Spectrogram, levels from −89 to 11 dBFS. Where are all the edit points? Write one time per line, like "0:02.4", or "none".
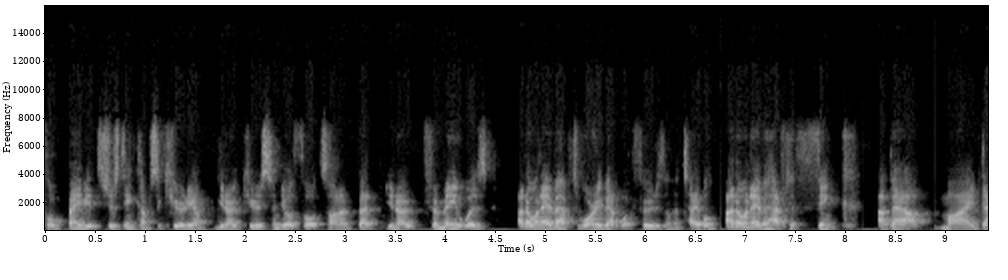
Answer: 0:06.7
